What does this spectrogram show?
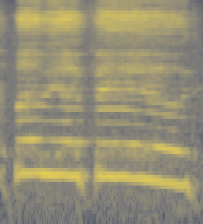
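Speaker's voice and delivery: whimpered confession to mom, imitated; mock crying. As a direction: wail it like a tearful child, hammed-up. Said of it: "and I'm just crying".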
